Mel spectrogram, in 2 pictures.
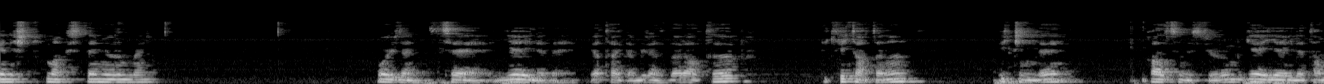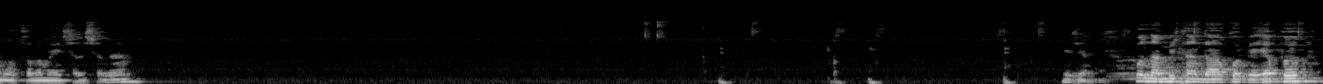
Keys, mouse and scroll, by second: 1.6-2.8 middle drag, 4.2 s, 9.9 s, 12.4 g, 20.7 ctrl+middle click, 22.0-23.2 shift+middle drag, 23.6 middle click, 25.2 ctrl+middle click, 26.2 shift+middle click.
